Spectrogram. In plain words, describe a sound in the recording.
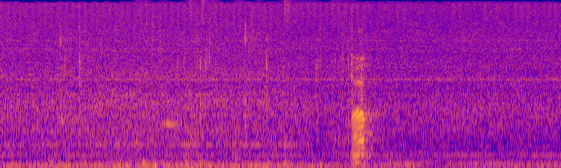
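A truck engine idles nearby with a low rumble.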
